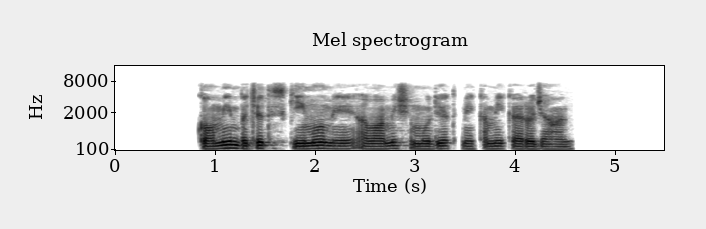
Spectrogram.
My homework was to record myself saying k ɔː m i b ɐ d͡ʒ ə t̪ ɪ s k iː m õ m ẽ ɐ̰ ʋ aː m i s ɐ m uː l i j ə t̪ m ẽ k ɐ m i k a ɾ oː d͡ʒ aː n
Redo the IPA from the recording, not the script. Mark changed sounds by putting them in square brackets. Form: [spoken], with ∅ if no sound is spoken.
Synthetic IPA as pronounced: k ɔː m i b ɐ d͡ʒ ə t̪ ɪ s k iː m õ m ẽ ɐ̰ ʋ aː m i [ʃ] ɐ m uː l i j ə t̪ m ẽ k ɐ m i k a ɾ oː d͡ʒ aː n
